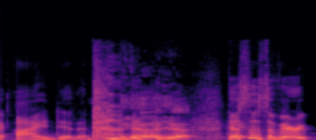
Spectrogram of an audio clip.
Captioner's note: laughter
